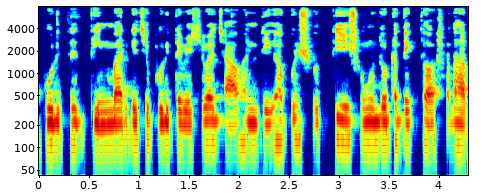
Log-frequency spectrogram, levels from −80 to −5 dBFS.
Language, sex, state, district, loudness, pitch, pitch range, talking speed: Bengali, male, West Bengal, Kolkata, -17 LUFS, 110 Hz, 110-115 Hz, 235 wpm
